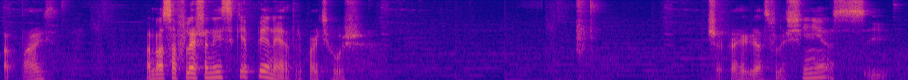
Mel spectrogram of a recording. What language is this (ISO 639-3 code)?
por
